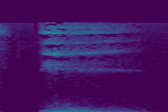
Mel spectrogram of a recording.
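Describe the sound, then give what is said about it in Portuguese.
One deep breath is drawn and slowly released as a soft, breathy rush lasting over a second, heard alone without talking. “Respira fundo.”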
